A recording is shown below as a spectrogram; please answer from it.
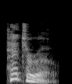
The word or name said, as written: hetero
